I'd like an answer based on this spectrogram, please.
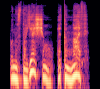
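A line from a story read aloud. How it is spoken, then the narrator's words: Whisper. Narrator (Russian): сказала она шепотом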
